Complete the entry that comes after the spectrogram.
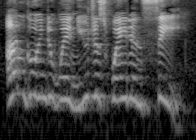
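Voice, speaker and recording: A woman voicing an eager young female moose in a children's story, excitable, playful and determined. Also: extremely high pitch, normal speed, voice pushed up. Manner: excitable, bouncy delivery.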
